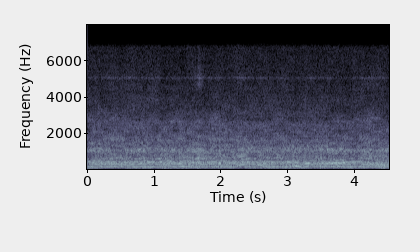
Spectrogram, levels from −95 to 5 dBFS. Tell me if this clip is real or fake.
fake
